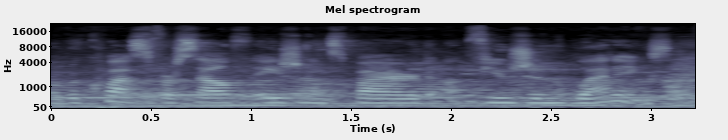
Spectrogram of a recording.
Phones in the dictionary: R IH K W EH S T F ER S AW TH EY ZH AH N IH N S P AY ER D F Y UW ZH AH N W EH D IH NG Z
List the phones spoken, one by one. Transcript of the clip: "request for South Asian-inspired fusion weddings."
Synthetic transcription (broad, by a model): R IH K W EH S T F ER S AW TH EY ZH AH IH N S P AY ER D F Y UW ZH AH N W EH D IH NG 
